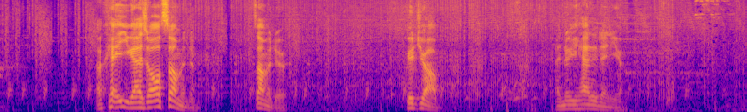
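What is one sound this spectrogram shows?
Loud game sound effects burst out in short blasts.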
